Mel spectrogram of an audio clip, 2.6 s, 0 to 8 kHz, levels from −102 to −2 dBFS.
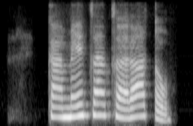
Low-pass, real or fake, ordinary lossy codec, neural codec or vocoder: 7.2 kHz; fake; Opus, 32 kbps; codec, 16 kHz, 1 kbps, FunCodec, trained on Chinese and English, 50 frames a second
